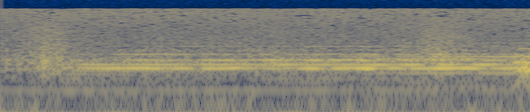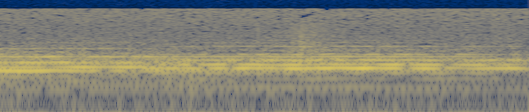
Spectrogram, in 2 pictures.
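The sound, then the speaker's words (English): A car engine hums steadily as the car leaves for the ferry, followed by police inspectors; a low droning motor with a slight swell in pitch midway, heard alone at moderate volume without voices. “Inspector O'Farrell and Inspector Connolly take out Riley's hotel and follow his car when he and Johnny Rabb leave for the ferry.”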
